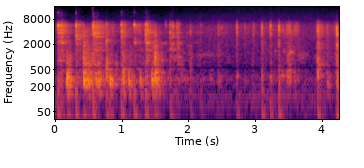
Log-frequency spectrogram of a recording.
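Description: A rapid, irregular run of short clicks and pattering, thinning out after about two seconds.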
